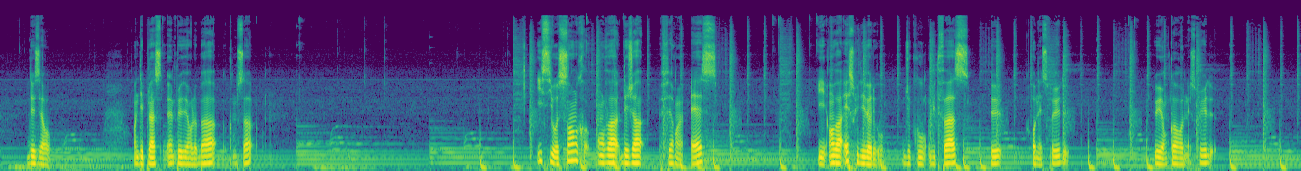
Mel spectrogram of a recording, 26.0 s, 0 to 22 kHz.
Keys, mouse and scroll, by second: 3.3-6.3 drag, 6.3 z, 6.8 Tab, 7.1 scroll down 2, 7.3 middle click, 8.1 scroll up 4, 9.5-10.2 scroll up 6, 10.2 Tab, 10.7-11.6 scroll up 1, 11.6 right click, 12.5 alt+right click, 13.4 s, 16.2 shift+right click, 17.3 KP_1, 19.5 e, 22.9 e.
